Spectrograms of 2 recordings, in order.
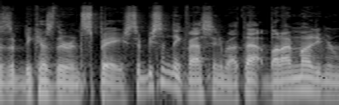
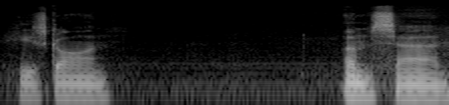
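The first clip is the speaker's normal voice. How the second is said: mock deadpan, flat emotionless monotone, no feeling at all; 3 semitones lower, 4 dB quieter than usual. Discussing a scene where characters lose a monkey, mimicking their reaction: mimicking an emotionless delivery. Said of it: "just no emotion".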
